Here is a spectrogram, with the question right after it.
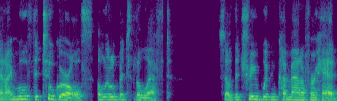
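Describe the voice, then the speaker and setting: A woman speaks at a moderate pace in a medium pitch, with ordinary pitch variation and some vocal fry. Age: 80s+. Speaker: camera club member. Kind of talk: casual chat.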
